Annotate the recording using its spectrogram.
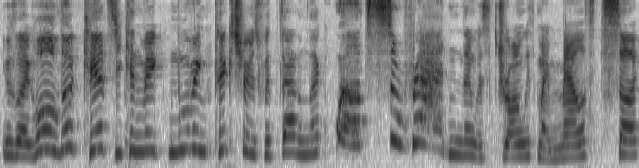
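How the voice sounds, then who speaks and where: With a Quebec accent, the voice moves at a fairly quick pace with hardly any pauses and an animated tone. Pitch swings very widely over noticeable background noise. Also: woman, high pitch for a woman. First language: French. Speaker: animation youtuber. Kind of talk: casual interview chat.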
